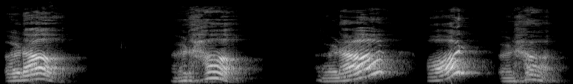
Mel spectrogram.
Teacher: हमारी वर्णमाला में 2 उत्क्षिप्त व्यंजन है, उत्क्षिप्त व्यंजन। इन व्यंजनों के उच्चारण में हमारी जो जिह्वा है वो मूर्धा से टकराकर झटके से नीचे आती है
